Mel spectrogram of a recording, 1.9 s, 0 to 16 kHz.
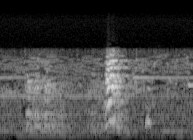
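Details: Tibetan Terrier puppy from a first litter of 2008, playing outside with its littermates; one short, sharp high yap stands out briefly, with a woman's cooing voice heard softly around it.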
